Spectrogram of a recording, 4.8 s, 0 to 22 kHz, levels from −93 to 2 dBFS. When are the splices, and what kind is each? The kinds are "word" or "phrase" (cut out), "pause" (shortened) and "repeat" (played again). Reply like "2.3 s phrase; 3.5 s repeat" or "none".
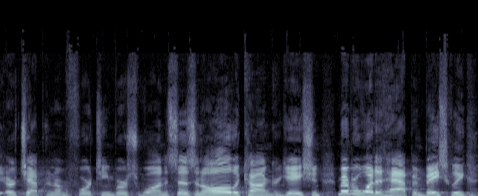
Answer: none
